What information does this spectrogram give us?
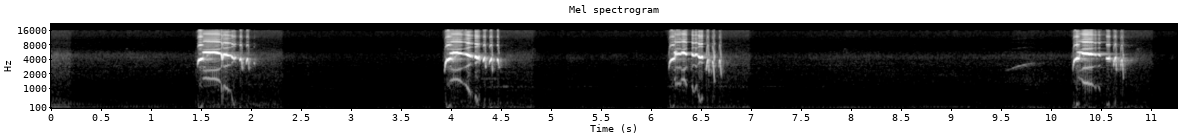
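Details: Oriental magpie-robin in fighting mode, giving a harsh fill-in song: four loud, raspy bursts, each with a high whistled note sliding downward into buzzy noise, spaced about two to three seconds apart, with quiet pauses between.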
